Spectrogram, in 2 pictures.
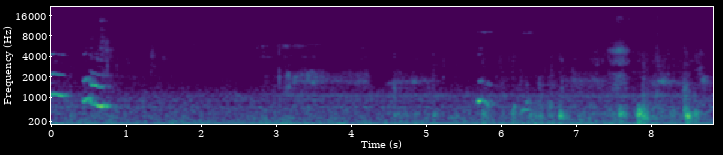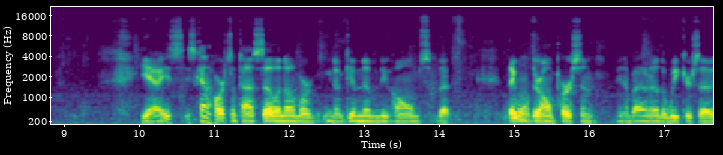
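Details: Five-week-old dog puppies at a training kennel, playing and having fun: a quiet first ten seconds, then a dense run of high, harmonic whimpers and yelps from several pups, overlapping and rapidly repeated.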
